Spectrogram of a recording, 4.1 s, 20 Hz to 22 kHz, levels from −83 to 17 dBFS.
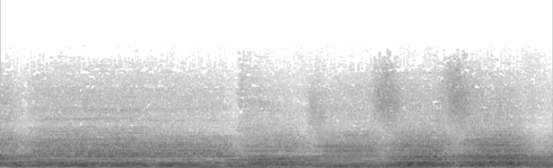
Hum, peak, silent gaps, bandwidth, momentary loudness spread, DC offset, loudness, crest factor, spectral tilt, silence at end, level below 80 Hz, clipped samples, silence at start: none; -6 dBFS; none; 15 kHz; 5 LU; under 0.1%; -19 LUFS; 14 dB; -4.5 dB/octave; 0 s; -66 dBFS; under 0.1%; 0 s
